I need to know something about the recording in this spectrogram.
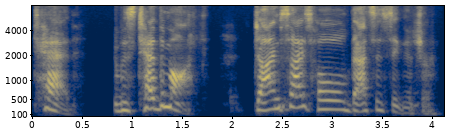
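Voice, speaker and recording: A woman at a script table read playing a quick-witted young housewife, chatty, coaxing and wry. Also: on the high side, very animated, bright, forceful tone, exaggerated voice. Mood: wry, teasing.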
